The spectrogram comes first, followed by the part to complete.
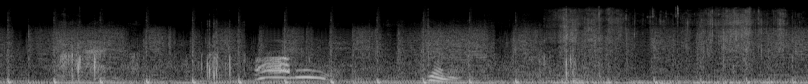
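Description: Plastic wrapping crinkling and rustling as a package is opened by hand, in irregular crackles that grow denser and louder in the second half.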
